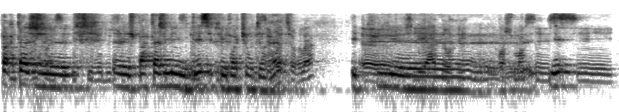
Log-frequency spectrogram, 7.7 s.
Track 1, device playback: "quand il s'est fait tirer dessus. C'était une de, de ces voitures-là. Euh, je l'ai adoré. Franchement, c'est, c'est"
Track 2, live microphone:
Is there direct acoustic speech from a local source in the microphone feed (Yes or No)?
Yes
